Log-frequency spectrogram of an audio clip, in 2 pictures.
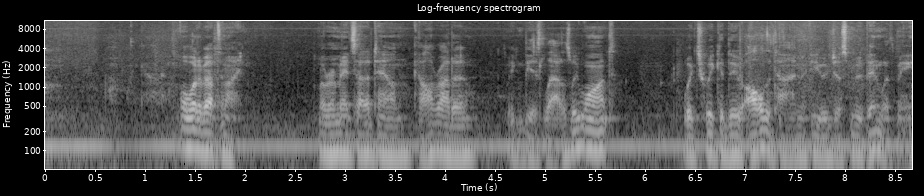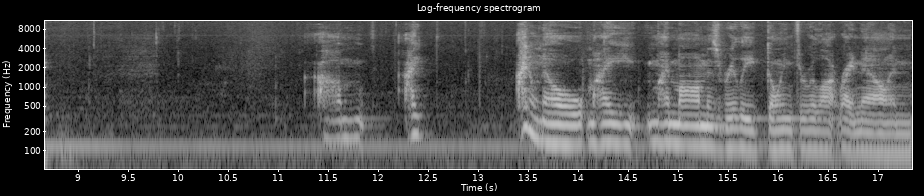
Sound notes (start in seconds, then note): none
